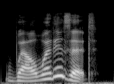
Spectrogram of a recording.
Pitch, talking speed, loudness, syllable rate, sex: 215 Hz, 210 wpm, -14 LUFS, 4.4 syllables/s, female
